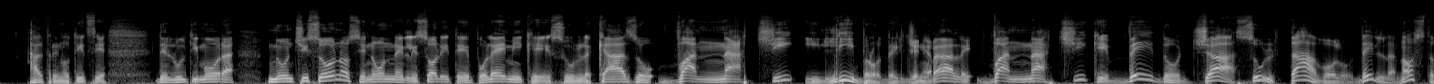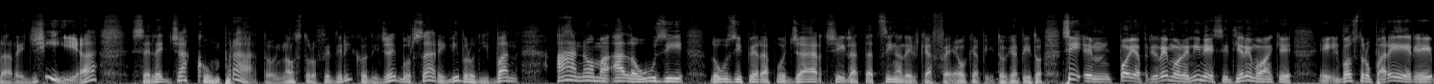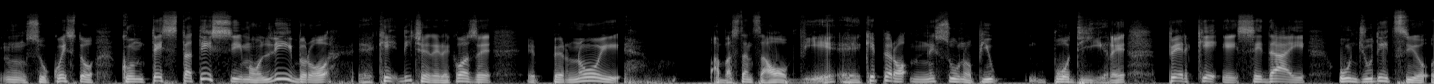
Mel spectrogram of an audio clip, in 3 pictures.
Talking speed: 140 wpm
